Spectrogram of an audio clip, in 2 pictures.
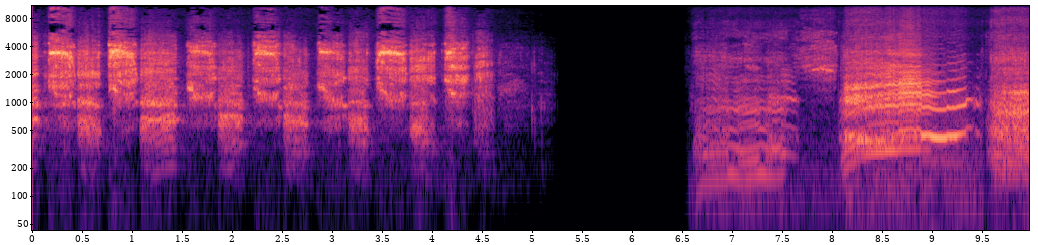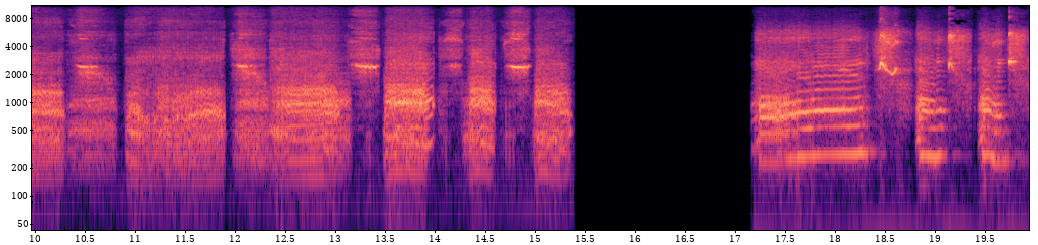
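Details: Donkey bray sequence: quick repeated choppy pulses, a silent pause, a long rasping run of alternating notes, another silence, then a final harmonic wheeze.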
